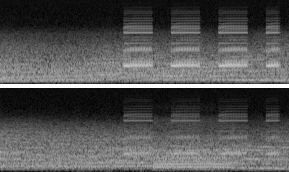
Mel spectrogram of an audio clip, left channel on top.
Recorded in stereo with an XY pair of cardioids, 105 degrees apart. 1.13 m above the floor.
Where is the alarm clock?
50° left.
